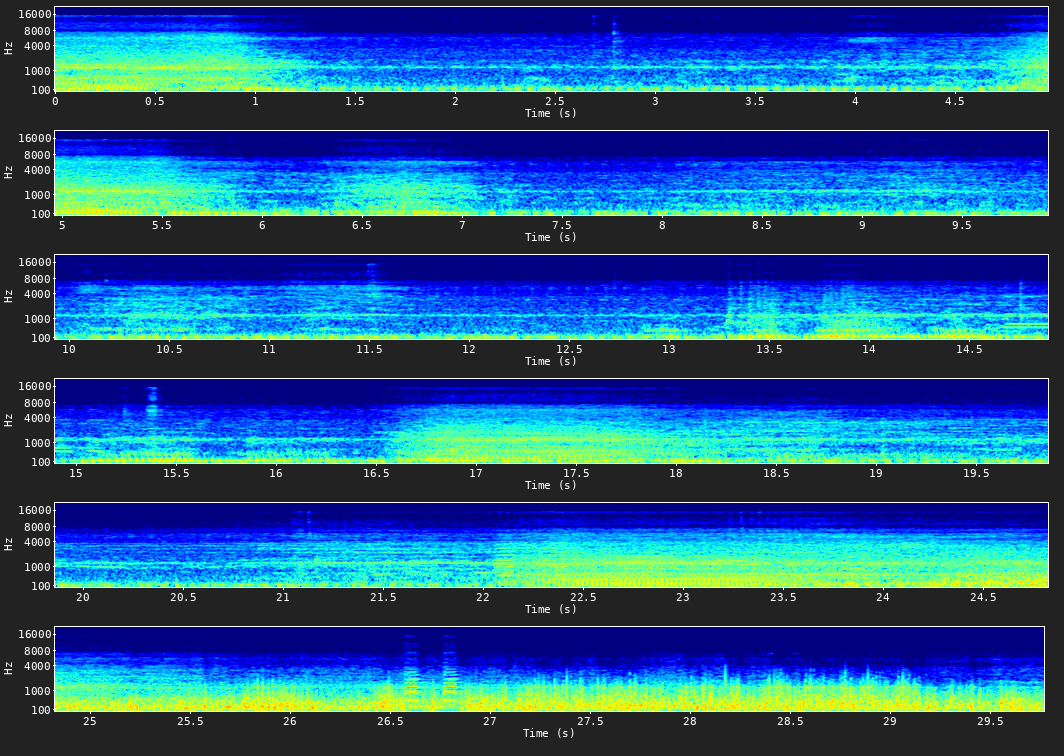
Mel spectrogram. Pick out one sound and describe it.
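A motorcycle engine hums close by.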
